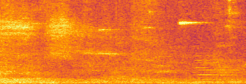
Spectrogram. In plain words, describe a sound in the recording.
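An acoustic guitar plays in a large echoing hall.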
